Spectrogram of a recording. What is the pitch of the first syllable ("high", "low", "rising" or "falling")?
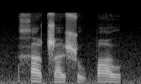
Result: falling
